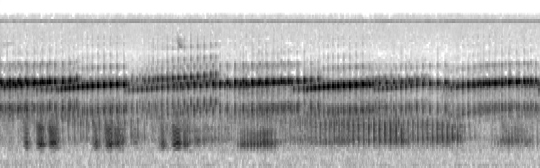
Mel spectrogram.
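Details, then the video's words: Dusk frog song in the Sandhills of Nebraska during spring; layered high continuous trilling from numerous callers, slightly rising, with fainter lower pulsed croaks mixed beneath. "RELAXING SOUNDS OF FROGS"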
